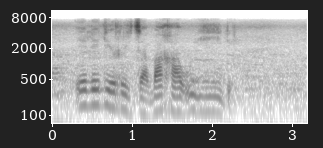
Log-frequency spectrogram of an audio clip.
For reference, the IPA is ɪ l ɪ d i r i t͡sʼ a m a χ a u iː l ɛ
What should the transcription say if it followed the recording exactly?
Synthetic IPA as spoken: ɪ l ɪ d i r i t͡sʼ a b a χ a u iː l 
